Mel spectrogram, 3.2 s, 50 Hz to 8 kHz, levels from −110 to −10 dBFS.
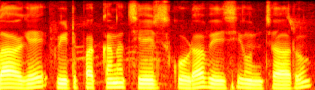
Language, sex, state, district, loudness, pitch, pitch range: Telugu, male, Telangana, Mahabubabad, -18 LUFS, 135 Hz, 125-145 Hz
